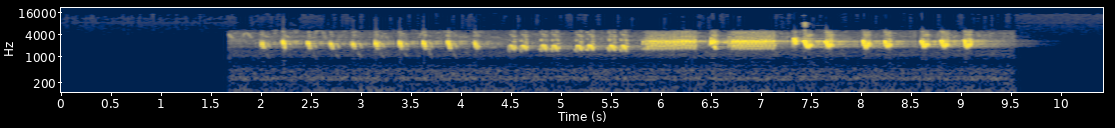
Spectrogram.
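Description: Recorded birdsong played as a sound effect in an animation demo: a rapid series of high chirps, four or five a second, with two brief trills in the middle. It starts a couple of seconds in and stops shortly before the end.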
